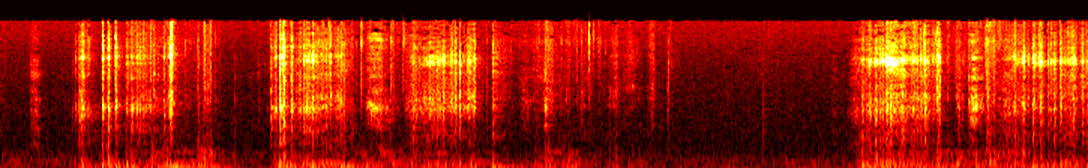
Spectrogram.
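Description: A thin metal blade scrapes and carves a solid rectangular bar of red soap held in one hand, and the shavings fall onto a pile below. Bursts of crisp, dry scraping carry a bright hiss over soft low thumps, with quieter stretches between the strokes.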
